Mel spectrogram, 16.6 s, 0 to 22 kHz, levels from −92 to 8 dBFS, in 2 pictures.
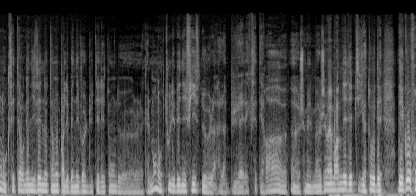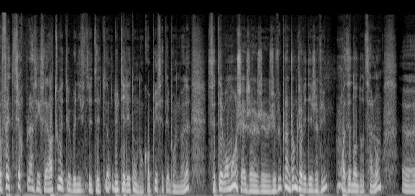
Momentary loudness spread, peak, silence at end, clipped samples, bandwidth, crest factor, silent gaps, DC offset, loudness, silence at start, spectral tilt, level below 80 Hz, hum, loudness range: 10 LU; -8 dBFS; 0 s; under 0.1%; 17 kHz; 12 dB; none; under 0.1%; -20 LUFS; 0 s; -6 dB/octave; -46 dBFS; none; 4 LU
